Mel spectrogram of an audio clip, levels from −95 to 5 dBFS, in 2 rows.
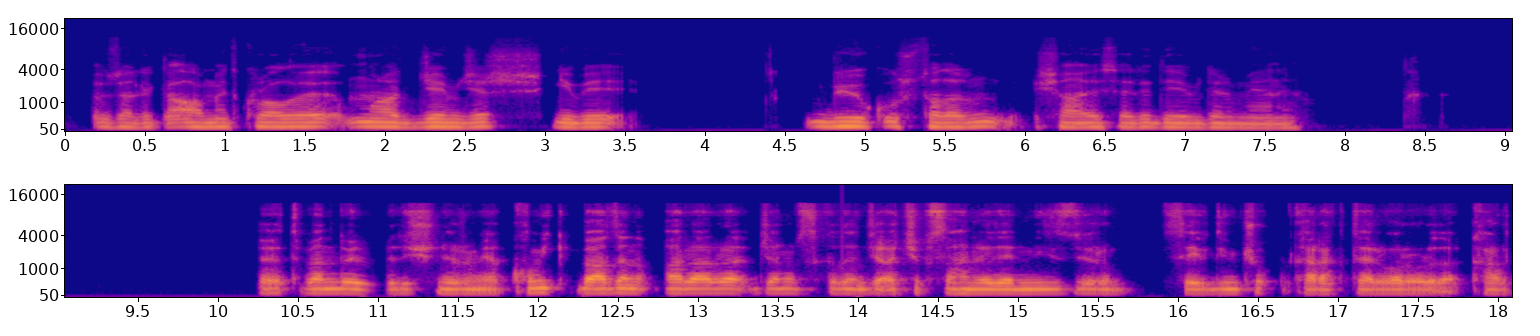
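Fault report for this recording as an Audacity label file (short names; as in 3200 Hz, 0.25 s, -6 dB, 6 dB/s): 13.900000	13.900000	pop -21 dBFS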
